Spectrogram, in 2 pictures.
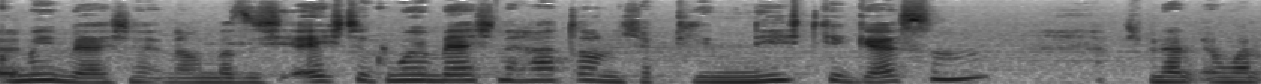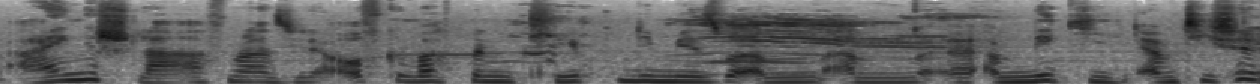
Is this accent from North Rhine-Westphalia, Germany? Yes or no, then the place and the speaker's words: no; Dresden, Saxony, Germany; now in Cologne, Germany; ich komme ja aus Dresden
